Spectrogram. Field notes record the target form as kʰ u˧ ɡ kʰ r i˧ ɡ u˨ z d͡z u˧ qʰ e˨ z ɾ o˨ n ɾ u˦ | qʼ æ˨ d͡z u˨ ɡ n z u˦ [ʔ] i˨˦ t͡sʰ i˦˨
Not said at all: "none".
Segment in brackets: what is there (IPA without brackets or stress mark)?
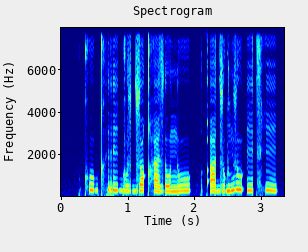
ʔ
